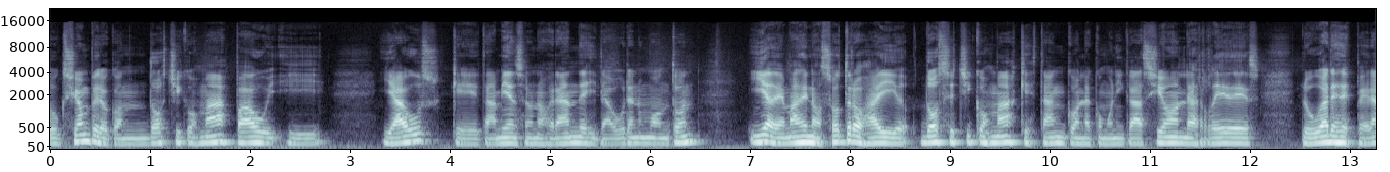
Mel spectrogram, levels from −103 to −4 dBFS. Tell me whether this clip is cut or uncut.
uncut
